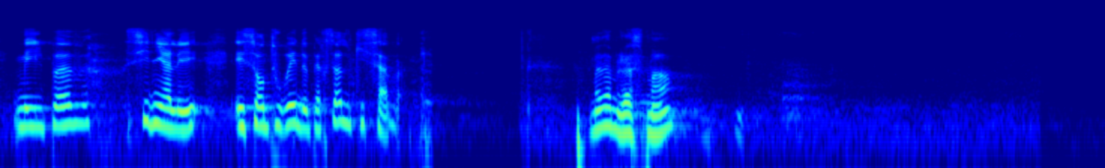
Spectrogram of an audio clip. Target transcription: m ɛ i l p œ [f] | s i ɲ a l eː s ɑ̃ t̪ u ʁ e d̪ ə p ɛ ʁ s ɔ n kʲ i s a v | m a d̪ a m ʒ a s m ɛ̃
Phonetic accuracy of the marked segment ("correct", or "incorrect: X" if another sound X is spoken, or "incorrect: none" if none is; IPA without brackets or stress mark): incorrect: v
